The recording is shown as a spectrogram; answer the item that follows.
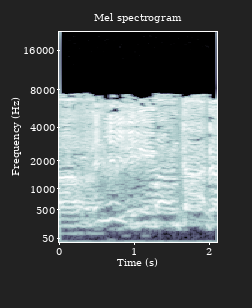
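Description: A group of mostly male voices singing a Malay nasyid (Islamic devotional song) together, holding and bending long sung notes.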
